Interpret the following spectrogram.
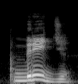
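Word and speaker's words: bridge: जैसे शब्द और बताऊं, जैसे जज वाला हो गया तो इसमें आप देखिए ब्रिज, ठीक है ना, जैसे ब्रिज हो गया तो इसमें जी से पहले डी आया तो इसका प्रोनाउंसिएशन, इसको प्रोनाउंस नहीं किया जाएगा।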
